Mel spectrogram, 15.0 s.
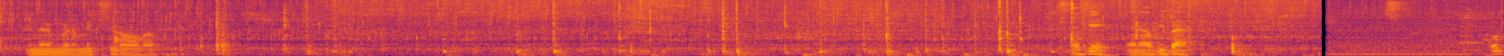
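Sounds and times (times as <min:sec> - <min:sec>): food sizzling in a pot: 0:00.0 - 0:15.0
spoon scraping and knocking pot: 0:04.4 - 0:12.7.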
